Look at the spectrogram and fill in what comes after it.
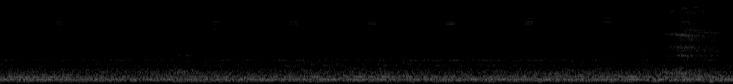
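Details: Aopen LCD monitor that won't power on, power supply reinstalled: faint steady tick about every 0.8 s over low hum; capacitors replaced, diodes, rectifier and transistor checked, source not yet found.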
